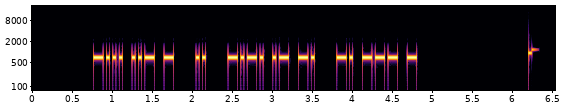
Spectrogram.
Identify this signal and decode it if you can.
Morse code, heard as a keyed tone, about 30 wpm, 700 Hz. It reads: BUT I CAN NOT
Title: Sets of 4 Words 30wpm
